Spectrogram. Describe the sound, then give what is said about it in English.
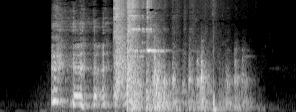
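The end of a curtain rail falls off on its own and smashes a cat's food bowl on the floor beneath it, splitting it in half: a sudden loud clatter and crash with bright ringing shards and a scattering rattle that trails off after about two seconds. “The end of my curtain rail just fell off on its own and smashed the food bowl for my cat on the floor beneath it, just split it in half.”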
